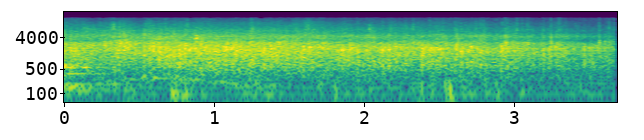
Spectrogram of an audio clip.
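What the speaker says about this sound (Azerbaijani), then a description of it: "Alqışlar." Audience applause at a speaking event, steady dense clapping from a crowd that holds loud throughout and tapers slightly at the end, with no talking over it.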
